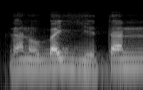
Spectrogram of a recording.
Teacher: نون میں غنہ کرنا ہے، غنہ زمانی، لنبیتنہ اگر رکنا ہے۔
